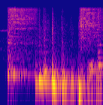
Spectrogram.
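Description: A reggae track starting with a drum-kit intro: after a short quiet gap, a crash cymbal and kick drum come in at once a moment in, followed by snare and drum hits over bass, with a second cymbal crash near the end.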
